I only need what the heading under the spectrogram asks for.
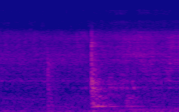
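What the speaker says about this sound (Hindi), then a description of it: "डालने मैंने लहसुन अदरक को भून लिया है, और अब ये गोश्त इसमें जाएगा।" Garlic ginger paste frying in hot ghee in a pot gives a low, steady sizzle, quiet and close, broken by a couple of brief stirring knocks.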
